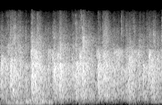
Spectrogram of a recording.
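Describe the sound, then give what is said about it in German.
Audience applause on a German television game show, moderately faint clapping that surges in regular pulses, giving a roughly rhythmic, beat-like pattern. “Großen Applaus nochmal für euch beide.”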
